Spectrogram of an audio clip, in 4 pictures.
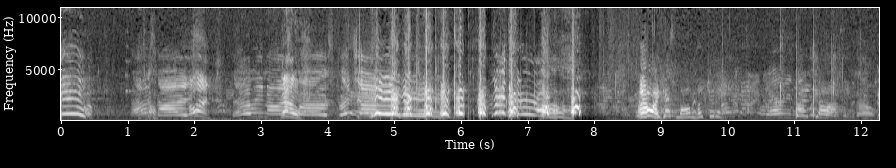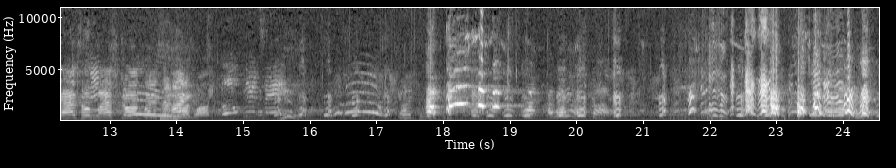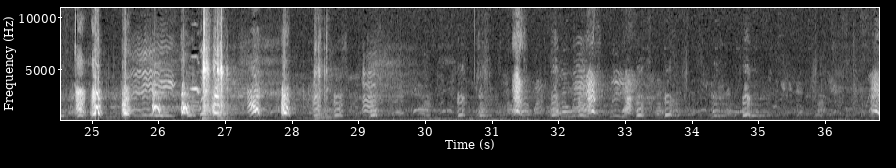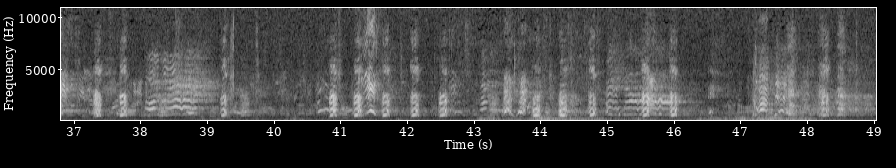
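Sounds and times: dog barking: 5.0 - 7.8, 22.4 - 28.0, 30.5 - 35.1, 43.4 - 44.9, 47.7 - 48.7
small dog barking: 22.4 - 28.0.

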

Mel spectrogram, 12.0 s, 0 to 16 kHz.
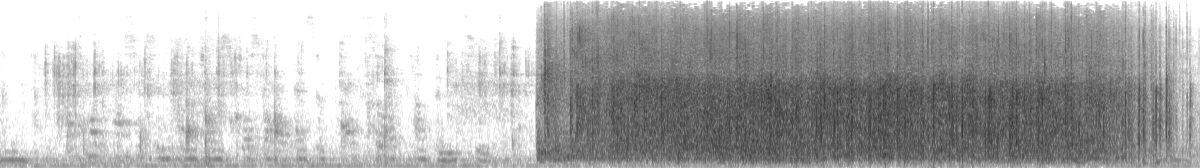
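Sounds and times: crowd applause: 5.4 - 12.0.

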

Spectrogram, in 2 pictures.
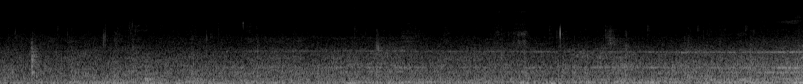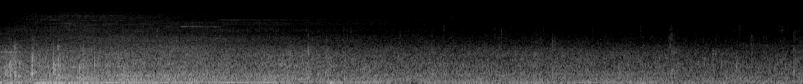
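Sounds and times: car passing by: 5.2 - 14.1.

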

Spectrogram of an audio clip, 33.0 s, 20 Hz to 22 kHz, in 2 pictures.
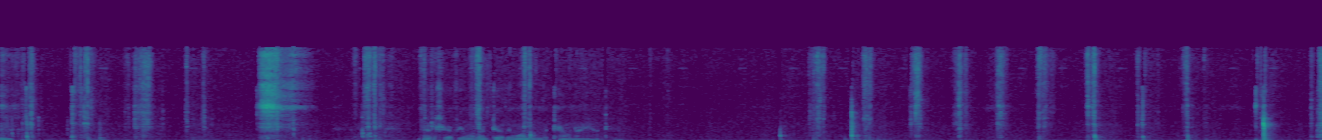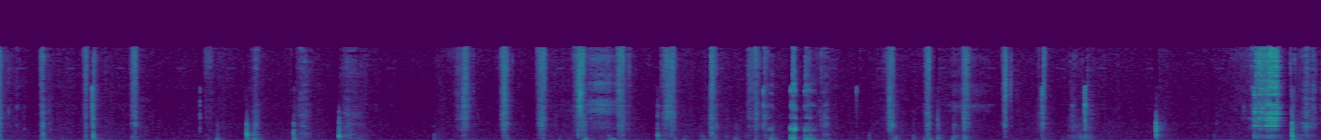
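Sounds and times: knife chopping on cutting board: 0.2 - 1.9, 9.8 - 15.1, 15.7 - 18.3, 19.2 - 21.0, 22.2 - 26.3, 27.6 - 28.7.

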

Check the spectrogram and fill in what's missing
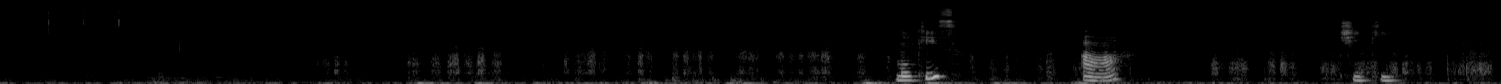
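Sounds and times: pen scratching on paper: 4.1 - 11.4, 12.1 - 15.0.

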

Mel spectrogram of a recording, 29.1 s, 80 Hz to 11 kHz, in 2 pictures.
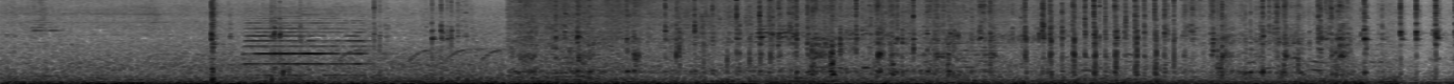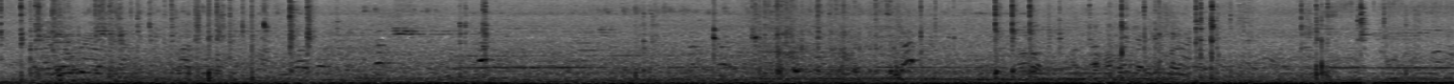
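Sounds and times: metal tongs clinking on pots: 3.7 - 18.0, 20.9 - 29.0.

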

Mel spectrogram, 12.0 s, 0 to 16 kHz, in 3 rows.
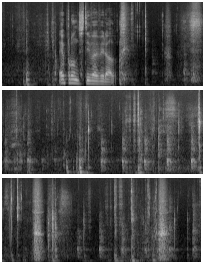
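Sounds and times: knife scraping wood: 2.6 - 12.0.

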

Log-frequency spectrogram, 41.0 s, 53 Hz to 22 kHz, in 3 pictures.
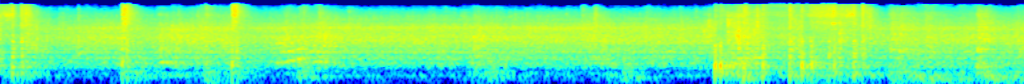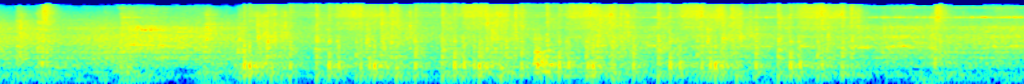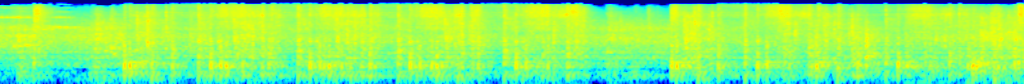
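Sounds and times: packaging machines rattling: 9.5 - 40.9.

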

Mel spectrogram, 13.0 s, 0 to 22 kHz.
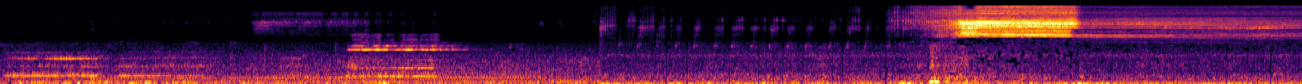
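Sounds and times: insects buzzing: 8.8 - 13.0.

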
